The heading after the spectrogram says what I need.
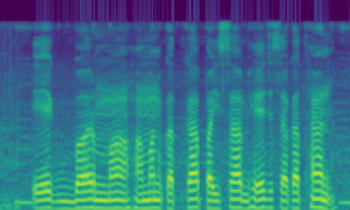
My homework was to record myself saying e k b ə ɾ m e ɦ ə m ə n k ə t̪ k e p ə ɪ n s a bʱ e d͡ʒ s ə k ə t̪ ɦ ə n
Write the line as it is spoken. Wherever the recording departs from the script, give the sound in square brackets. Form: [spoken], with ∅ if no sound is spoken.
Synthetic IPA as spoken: e k b ə ɾ m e ɦ ə m ə n k ə t̪ k [a] p ə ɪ [∅] s a bʱ e d͡ʒ s ə k ə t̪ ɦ ə n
